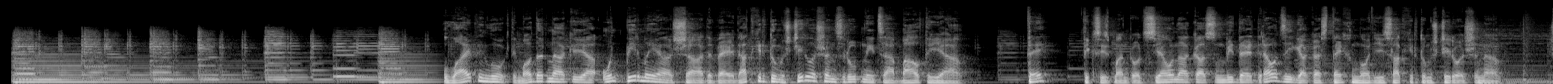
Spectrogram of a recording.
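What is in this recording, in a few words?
Latvian, male, commercial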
